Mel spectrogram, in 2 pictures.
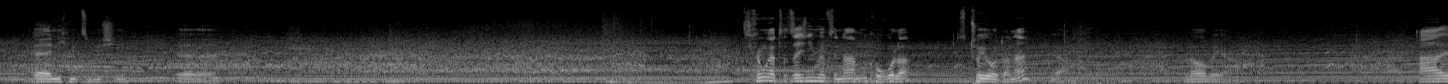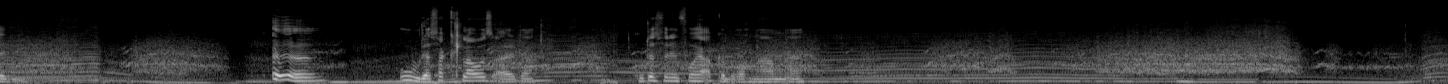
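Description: A car engine revs and whines steadily, rising and falling in pitch.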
